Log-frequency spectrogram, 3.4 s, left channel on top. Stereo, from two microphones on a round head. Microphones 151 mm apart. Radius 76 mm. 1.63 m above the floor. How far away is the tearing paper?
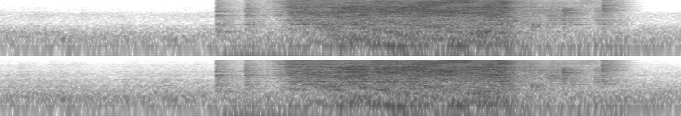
About 1.2 m.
